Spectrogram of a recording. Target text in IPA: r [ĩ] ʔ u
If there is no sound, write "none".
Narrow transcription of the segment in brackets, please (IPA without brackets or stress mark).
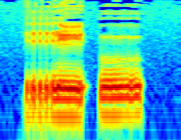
ĩ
